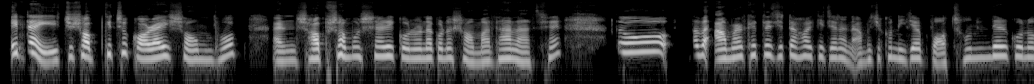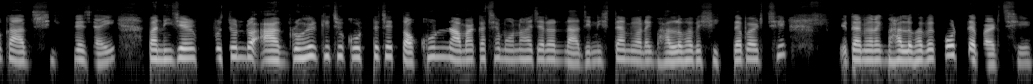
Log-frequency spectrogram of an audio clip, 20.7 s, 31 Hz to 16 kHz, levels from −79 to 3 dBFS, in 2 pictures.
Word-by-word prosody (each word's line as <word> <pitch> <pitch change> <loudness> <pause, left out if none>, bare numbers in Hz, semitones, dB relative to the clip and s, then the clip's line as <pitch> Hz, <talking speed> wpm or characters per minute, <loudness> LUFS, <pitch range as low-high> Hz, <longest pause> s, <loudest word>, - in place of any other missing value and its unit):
এটাই 320 - +8
অচ 185 - -7 0.2
সবকিছু 290 +6 +4
করাই 215 +4 +8 0.2
সম্ভব। 195 +6 -2 0.4
অ্যান্ড 175 0 0 0.2
সব 210 +1 +6
সমস্যারই 245 0 +2
কোন 220 -2 0
না 215 - +3
কোন 215 - -2 0.2
সমাধান 175 +4 -1
আছে। 165 +8 -10 0.7
তো 340 - -4 0.7
তবে 265 +1 +3 0.2
আমার 225 +3 +2
ক্ষেত্রে 275 +1 -2
যেটা 255 +2 -2
হয় 255 -1 -1
কি - - -4
জানেন? 220 -4 -3
আমি 170 +5 -9
যখন 230 +2 -8
নিজের 215 +2 -1
পছন্দের 220 +10 -1
কোন 240 -1 -1 0.2
কাজ 170 -4 +2 0.2
শিখতে 190 +2 -9
যাই 155 0 -4 0.4
বা 205 - +4
নিজের 215 +3 +3 0.2
প্রচণ্ড 225 +1 -4 0.3
আগ্রহের 215 +7 +2
কিছু 250 0 -5
করতে 230 +1 -3
চাই, 245 - -1
তখন 180 +8 0 0.2
আমার 190 +1 -1
কাছে 210 +1 -7
মনে 190 +1 -7
হয় 195 -1 -4
যেন 195 0 -2 0.2
না 160 - +2
জিনিসটা 170 +3 -8
আমি 185 -1 -7
অনেক 175 0 -5
ভালোভাবে 175 +2 0
শিখতে 185 +1 -6
পারছি। 200 +6 -4 0.6
এটা - - -4
আমি 190 - -2
অনেক 185 -1 -1
ভালোভাবে 185 +1 +1
করতে 270 -6 +1
পারছি। 145 +2 -4
205 Hz, 160 wpm, -23 LUFS, 185-235 Hz, 0.7 s, এটাই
